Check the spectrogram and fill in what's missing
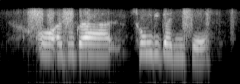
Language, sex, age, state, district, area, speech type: Manipuri, female, 30-45, Manipur, Churachandpur, urban, conversation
